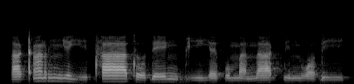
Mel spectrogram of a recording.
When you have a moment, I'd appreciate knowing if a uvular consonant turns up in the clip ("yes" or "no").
no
